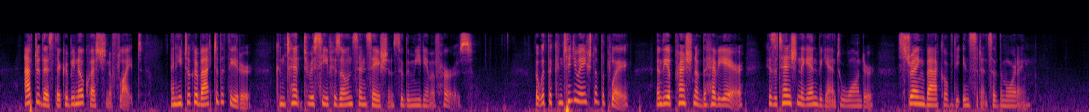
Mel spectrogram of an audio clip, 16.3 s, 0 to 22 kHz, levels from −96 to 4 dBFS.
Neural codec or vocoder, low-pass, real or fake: codec, 16 kHz, 2 kbps, X-Codec, WavLM features, trained on Multilingual LibriSpeech; 7.2 kHz; fake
